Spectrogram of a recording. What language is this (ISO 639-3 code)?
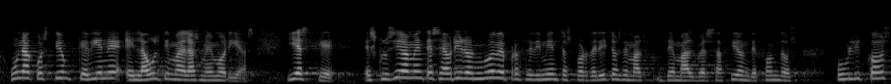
spa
